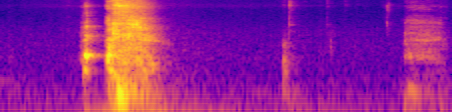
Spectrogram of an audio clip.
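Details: Woman deliberately inducing a sneeze by tickling her nose with a folded sari end; a quick breath in, then one forceful sneeze followed by faint breaths: sneeze.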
